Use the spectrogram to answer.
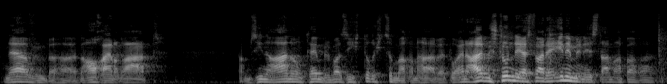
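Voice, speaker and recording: Forceful, exasperated police chief. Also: male voice, lowish voice, animated, fast. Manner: forceful, irritable, authoritative. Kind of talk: German radio crime play acting.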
